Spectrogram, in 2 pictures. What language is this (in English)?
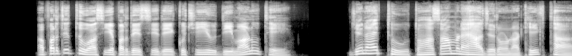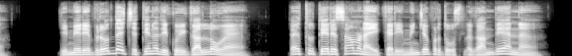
Kangri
